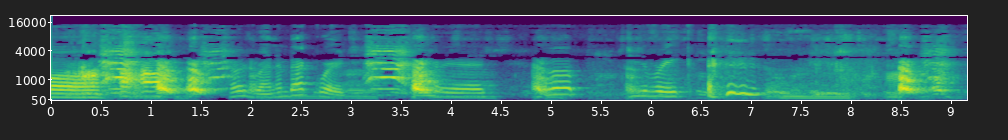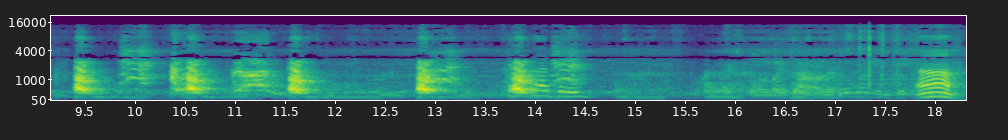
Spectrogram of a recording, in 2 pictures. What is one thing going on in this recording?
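A small dog whines and yips in short bursts.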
